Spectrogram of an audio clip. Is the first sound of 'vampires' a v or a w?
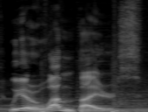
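w. Vampires starts with a w sound instead. The speaker calls it right.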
